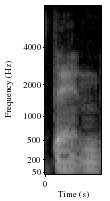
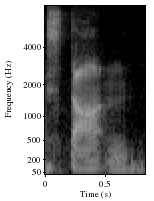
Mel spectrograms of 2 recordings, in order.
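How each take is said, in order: First: The first vowel sounds like 'a' in 'cat'. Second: The first vowel sounds like 'aw' in 'saw'. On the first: It is said the way locals say it. The speaker calls it right. "but it's Stanton" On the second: It is read the way it is spelled. The speaker calls it wrong. "it looks like Staunton"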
